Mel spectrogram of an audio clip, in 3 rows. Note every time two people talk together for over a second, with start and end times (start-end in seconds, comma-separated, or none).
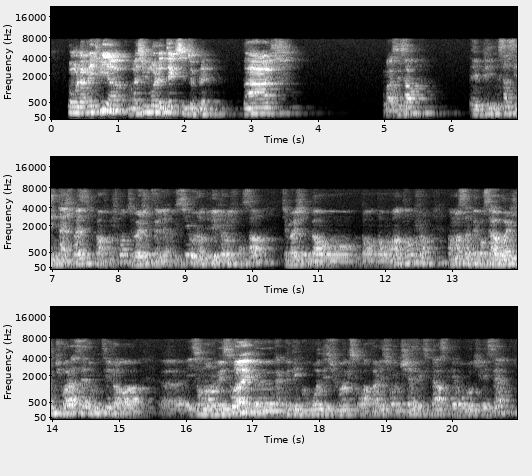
none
